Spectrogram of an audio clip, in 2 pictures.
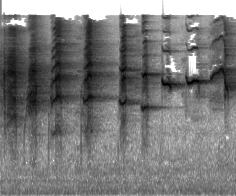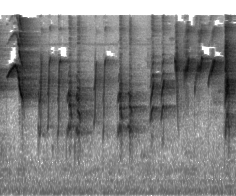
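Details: Long-tailed Shrike trotol training song with many fill notes: quick rhythmic chirps, about three per second, then rising whistles, rapid downslurred notes and thin high tones in a varied stream.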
